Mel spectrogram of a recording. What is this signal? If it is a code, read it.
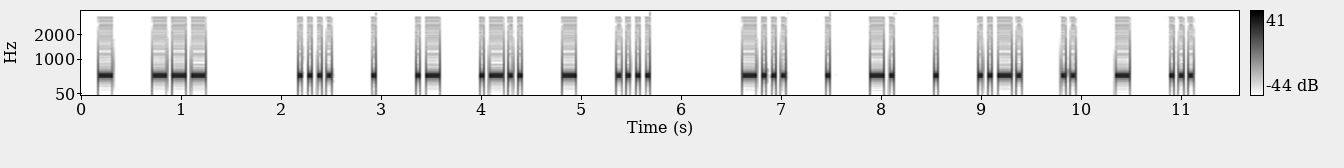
Morse code, heard as a keyed tone, about 25 wpm, spaced as for 15 wpm, 550 Hz. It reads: TO HEALTH BENEFITS
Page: news headlines in morse code at 15 wpm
